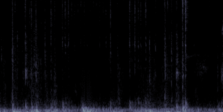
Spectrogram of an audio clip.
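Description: Brisk, close typing on a computer keyboard as a prompt is entered, dense bursts of clacking keystrokes with brief pauses between them.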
